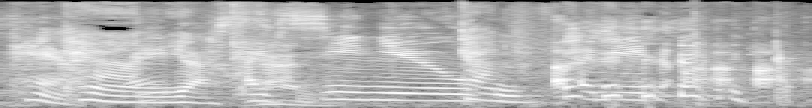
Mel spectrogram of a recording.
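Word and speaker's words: Cannes: seen you at can it's pronounced can I've seen you I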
